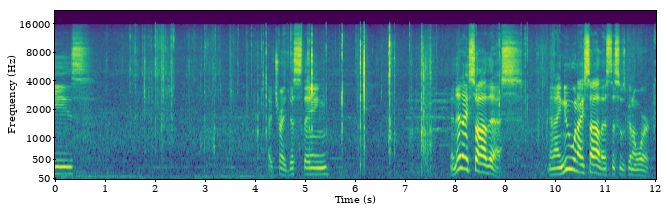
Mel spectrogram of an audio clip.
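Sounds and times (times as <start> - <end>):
plastic packaging rustling: 1.4 - 7.7.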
